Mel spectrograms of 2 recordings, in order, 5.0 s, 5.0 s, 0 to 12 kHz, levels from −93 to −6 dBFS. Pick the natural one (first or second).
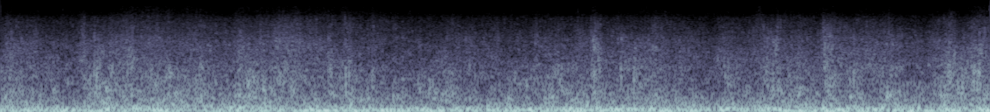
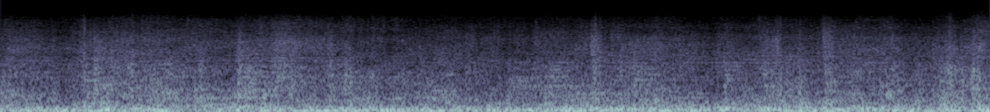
first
